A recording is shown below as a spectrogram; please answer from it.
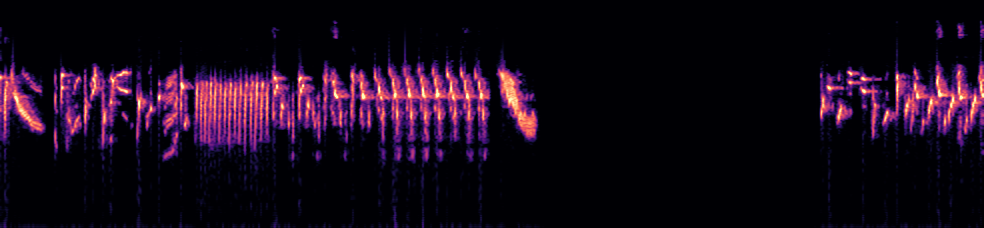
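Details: A European goldfinch sings in the wild song style, 'shoun khalawi': tinkling twitters, a buzzy trill, quick repeated chips and a descending slur, then a long pause before more twittering.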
